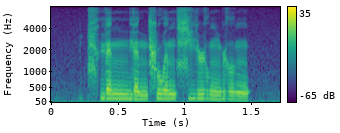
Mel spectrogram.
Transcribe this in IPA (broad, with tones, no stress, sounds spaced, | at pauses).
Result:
t͡ɕʰ ɥ ɛ˥ n n̪ j ɛ˧˥ n ʂ w ə˥ n ɕ i˥ ɻ ʊ˥˧ ŋ ɻ ɤ˥˩ ŋ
